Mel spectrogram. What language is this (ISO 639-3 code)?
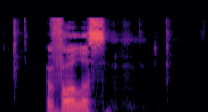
rus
